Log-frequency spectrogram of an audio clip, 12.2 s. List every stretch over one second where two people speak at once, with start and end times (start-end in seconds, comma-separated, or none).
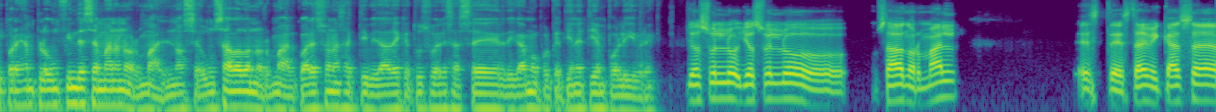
none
